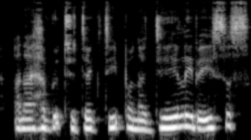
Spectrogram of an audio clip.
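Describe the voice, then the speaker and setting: A somewhat breathy woman's voice, medium in pitch, with a dark, mellow tone, on a very clean recording with a silent background. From Scotland. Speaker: spiritual speaker. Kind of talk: casual talk to camera.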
